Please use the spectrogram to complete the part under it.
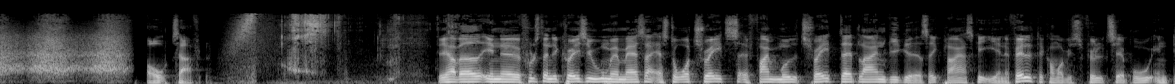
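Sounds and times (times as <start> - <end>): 
speech: 1.5 - 2.6, 4.4 - 11.7
popcorn being chewed with crisp crunching: 2.8 - 4.4.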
